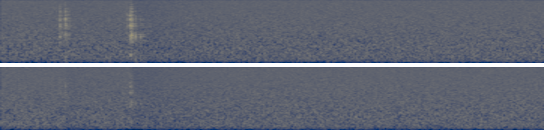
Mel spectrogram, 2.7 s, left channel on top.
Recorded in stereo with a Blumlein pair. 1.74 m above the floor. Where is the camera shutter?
30° left.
